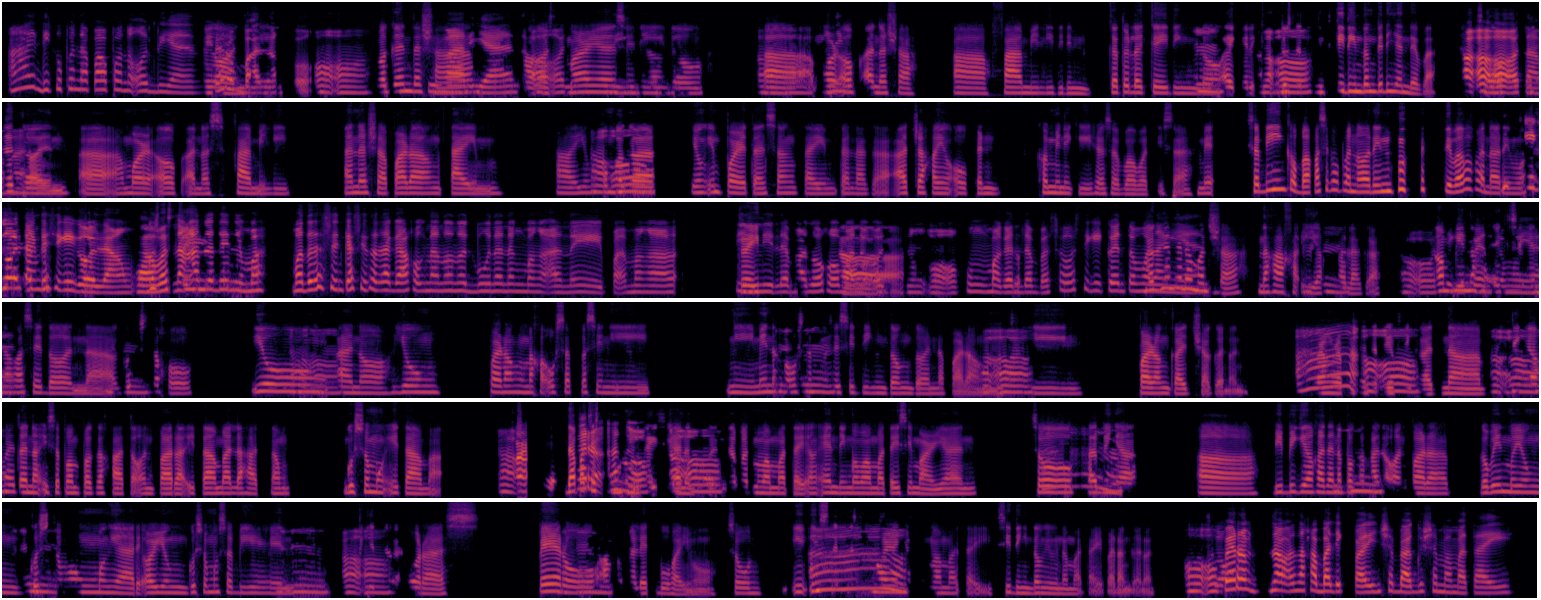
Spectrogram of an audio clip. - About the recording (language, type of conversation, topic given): Filipino, unstructured, Ano ang pinakanakakaantig na eksenang napanood mo?
- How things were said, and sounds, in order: static; distorted speech; other background noise; laugh; background speech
